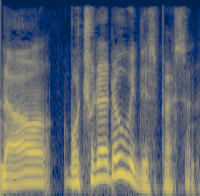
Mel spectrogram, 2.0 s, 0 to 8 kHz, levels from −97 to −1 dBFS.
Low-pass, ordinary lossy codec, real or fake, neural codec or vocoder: 7.2 kHz; MP3, 48 kbps; real; none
